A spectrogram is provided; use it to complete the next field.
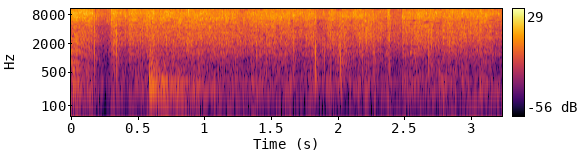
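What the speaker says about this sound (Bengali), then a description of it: "এবার কাঁচা লঙ্কা আর পেঁয়াজ দিয়ে দেবো এবার দিয়ে দেবো আলু" Green chillies, onion and potato sizzle and fry steadily in a pan, a loud continuous crackle with a few stirring scrapes and no talk.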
